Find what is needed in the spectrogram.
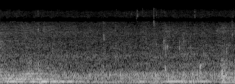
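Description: Coconut water trickling from a hole cut in a coconut into a glass tumbler, over a steady low hum.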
